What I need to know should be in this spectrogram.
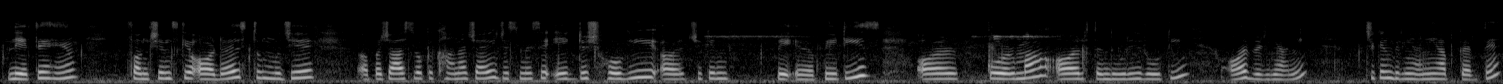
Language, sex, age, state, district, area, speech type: Urdu, female, 45-60, Uttar Pradesh, Aligarh, urban, spontaneous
